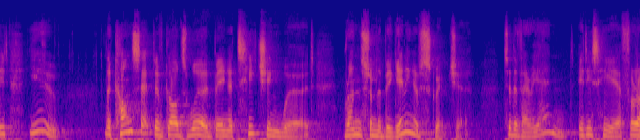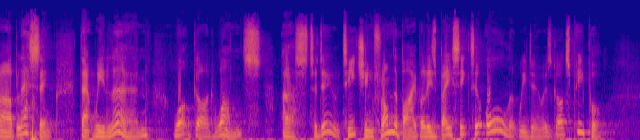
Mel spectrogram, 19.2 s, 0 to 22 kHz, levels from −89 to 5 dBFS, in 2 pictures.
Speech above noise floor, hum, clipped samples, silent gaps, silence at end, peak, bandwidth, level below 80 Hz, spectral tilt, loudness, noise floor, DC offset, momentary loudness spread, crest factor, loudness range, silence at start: 30 dB; none; under 0.1%; none; 0.4 s; -12 dBFS; 16.5 kHz; -48 dBFS; -4.5 dB/octave; -29 LUFS; -60 dBFS; under 0.1%; 11 LU; 18 dB; 5 LU; 0 s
